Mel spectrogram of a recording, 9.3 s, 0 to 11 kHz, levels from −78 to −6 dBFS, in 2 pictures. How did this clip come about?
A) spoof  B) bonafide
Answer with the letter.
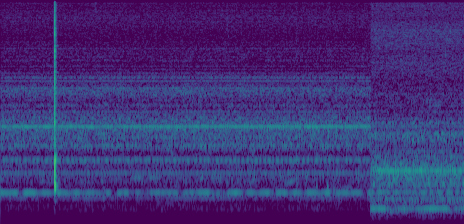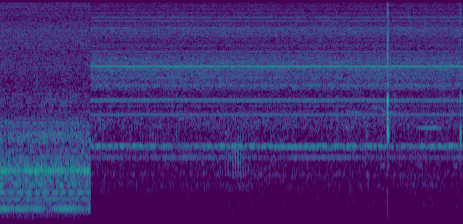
B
